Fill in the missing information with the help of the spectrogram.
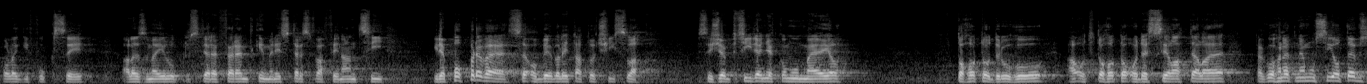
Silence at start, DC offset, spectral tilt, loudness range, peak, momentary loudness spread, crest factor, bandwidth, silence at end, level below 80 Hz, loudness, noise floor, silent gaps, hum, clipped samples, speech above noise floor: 0.05 s; under 0.1%; -5.5 dB/octave; 3 LU; -8 dBFS; 9 LU; 16 dB; 13.5 kHz; 0 s; -62 dBFS; -23 LUFS; -52 dBFS; none; none; under 0.1%; 29 dB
